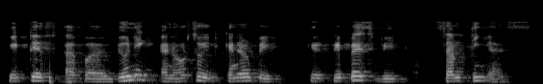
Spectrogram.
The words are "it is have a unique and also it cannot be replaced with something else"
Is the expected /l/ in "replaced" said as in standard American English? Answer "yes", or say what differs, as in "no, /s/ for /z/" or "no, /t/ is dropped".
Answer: no, /l/ is dropped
